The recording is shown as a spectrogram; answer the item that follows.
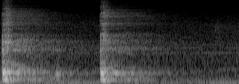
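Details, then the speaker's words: Two short dry cough bursts about half a second apart in a small quiet room; dry cough. "quem sabe aquela tosse que é só deitar e ela vem com tudo"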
